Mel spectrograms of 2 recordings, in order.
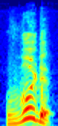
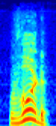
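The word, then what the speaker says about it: would: का वुड लग जाएगा डब्लू ओ यू एल डी वुड इसका उच्चारण होता है क्या होता है वुड नोट डाउन करते चलिए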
